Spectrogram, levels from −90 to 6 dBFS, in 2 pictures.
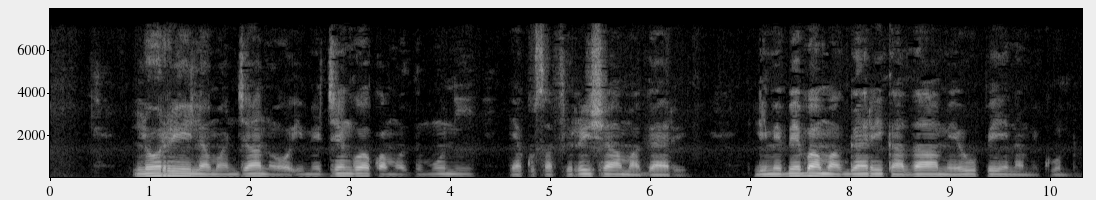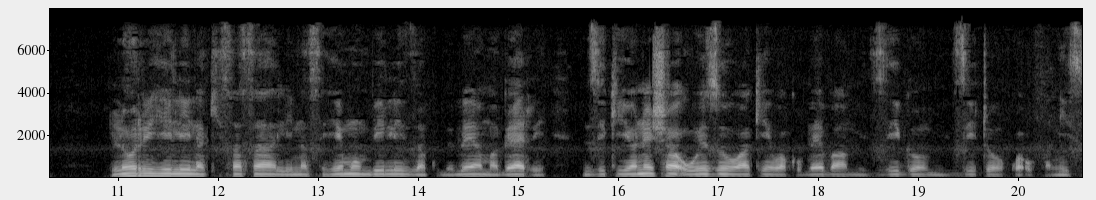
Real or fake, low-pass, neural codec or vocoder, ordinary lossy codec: real; 7.2 kHz; none; AAC, 32 kbps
